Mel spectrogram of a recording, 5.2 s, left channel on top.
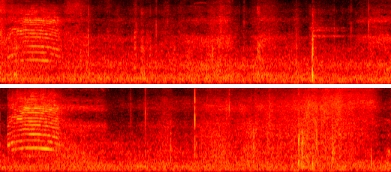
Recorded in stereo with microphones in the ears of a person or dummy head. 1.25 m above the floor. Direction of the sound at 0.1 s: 50° right (ahead or behind).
